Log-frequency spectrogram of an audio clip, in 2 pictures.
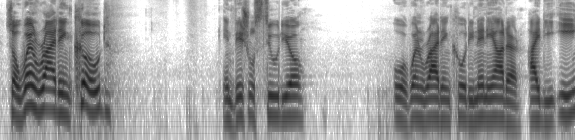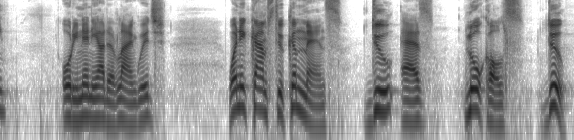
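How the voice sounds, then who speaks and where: A middle-aged man speaks English at a developer conference in a fairly high voice. He often stammers over repeated words as he searches for the next one. The sound is dry and close. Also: unhurried, pauses often, no echo. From Italy. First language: Italian. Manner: repeats words while searching for them, with small laughs. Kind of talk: technical conference talk.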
